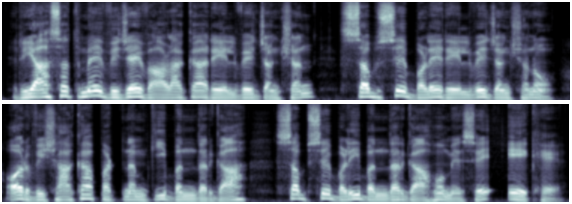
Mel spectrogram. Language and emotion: Urdu, neutral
